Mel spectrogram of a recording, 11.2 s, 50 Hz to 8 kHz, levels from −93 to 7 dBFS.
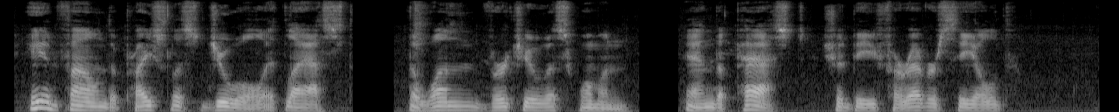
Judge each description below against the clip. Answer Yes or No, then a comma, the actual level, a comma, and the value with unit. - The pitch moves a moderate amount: Yes, average, 3.3 semitones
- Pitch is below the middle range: Yes, very low, 95 Hz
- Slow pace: Yes, slow, 100 wpm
